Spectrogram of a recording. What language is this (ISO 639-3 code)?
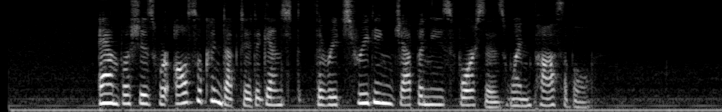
eng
